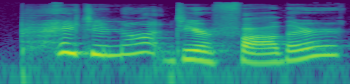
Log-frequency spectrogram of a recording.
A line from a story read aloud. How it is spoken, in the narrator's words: cried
